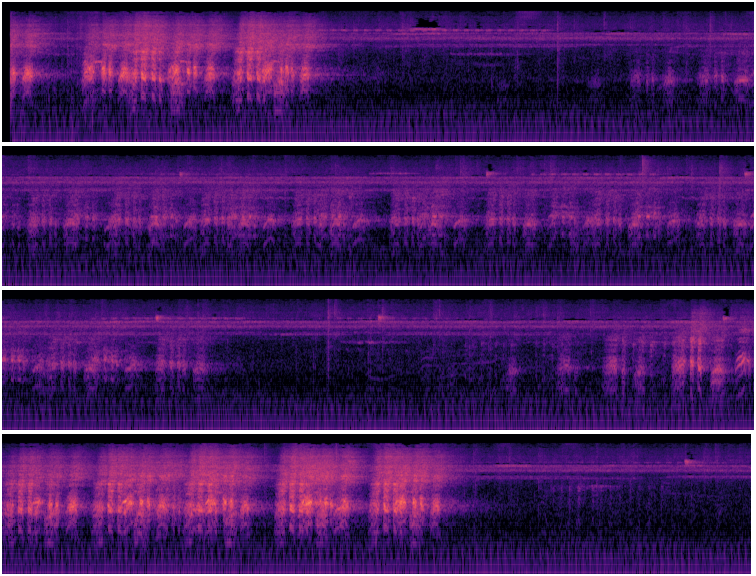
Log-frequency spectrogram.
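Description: Loud, harsh bird calls in two bouts, one at the start and another lasting several seconds about three quarters of the way through, with quieter calling in between. This is the strange dawn birdcall that woke the recordist. A steady high insect drone runs underneath.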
